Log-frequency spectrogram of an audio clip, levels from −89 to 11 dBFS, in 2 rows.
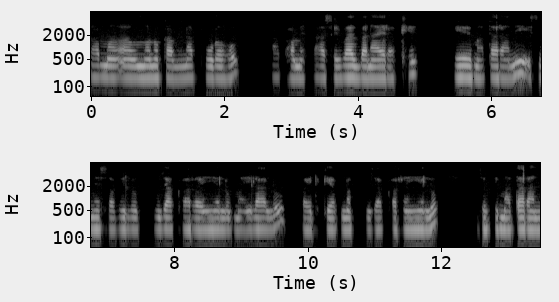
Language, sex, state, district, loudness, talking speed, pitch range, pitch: Hindi, female, Bihar, Purnia, -34 LUFS, 160 wpm, 160-170 Hz, 165 Hz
